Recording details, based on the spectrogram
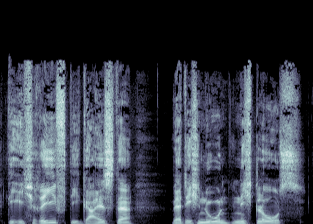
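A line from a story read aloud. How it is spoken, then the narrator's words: Desperate cry. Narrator (German): ruft er schließlich verzweifelt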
